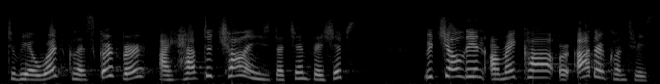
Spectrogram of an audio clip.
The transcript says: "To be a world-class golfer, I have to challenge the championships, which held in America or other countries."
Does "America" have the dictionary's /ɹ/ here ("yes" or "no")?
no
